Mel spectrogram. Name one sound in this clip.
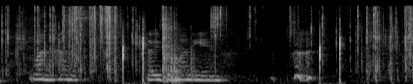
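Scissors snip through a foil packet.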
